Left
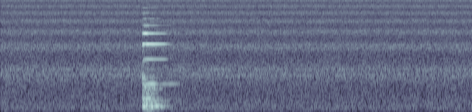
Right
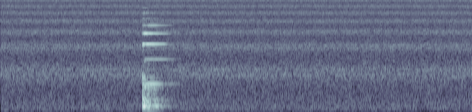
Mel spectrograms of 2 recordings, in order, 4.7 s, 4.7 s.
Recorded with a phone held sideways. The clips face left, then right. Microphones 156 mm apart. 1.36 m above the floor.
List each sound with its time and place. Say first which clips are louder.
1.4 s a guitar: right 3 dB; 30° right (ahead or behind), 6.5 m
